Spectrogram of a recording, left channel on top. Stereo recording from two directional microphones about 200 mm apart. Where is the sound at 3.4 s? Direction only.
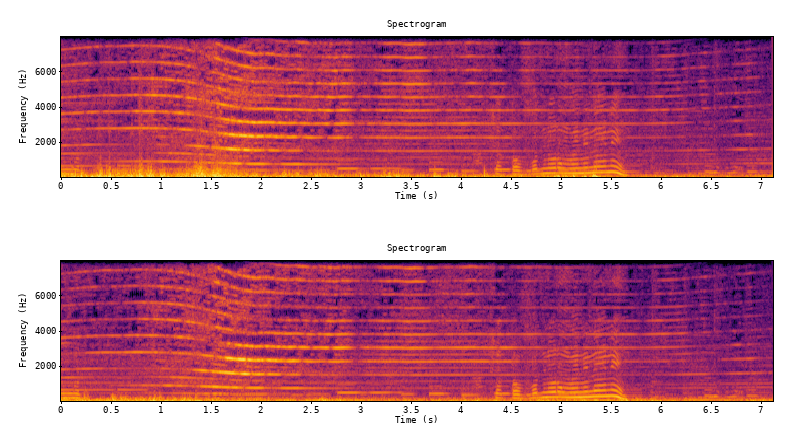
10° right (ahead or behind).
